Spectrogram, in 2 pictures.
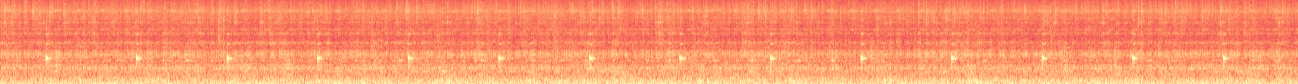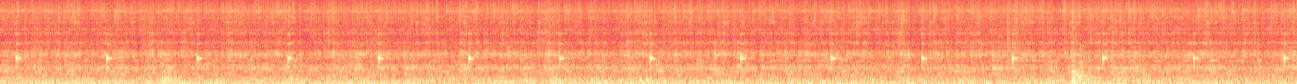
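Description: Monark cycle ergometer pedalled at an easy recovery pace: a steady whirring hiss from the flywheel running under its friction belt, with a faint high tick repeating evenly a little more than once a second.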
